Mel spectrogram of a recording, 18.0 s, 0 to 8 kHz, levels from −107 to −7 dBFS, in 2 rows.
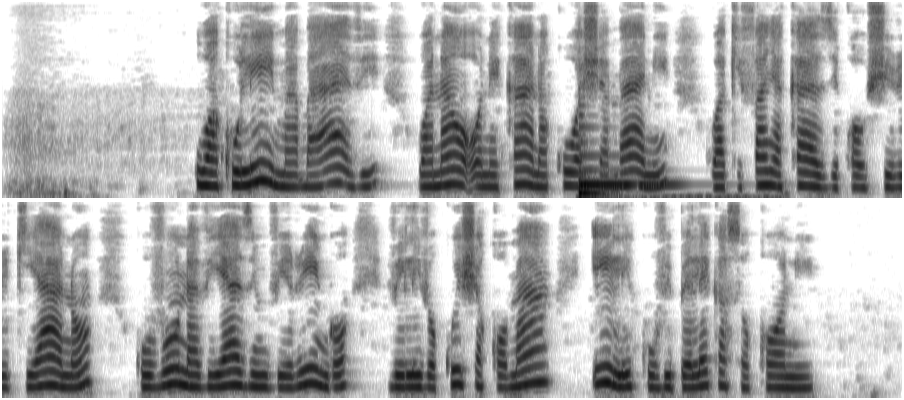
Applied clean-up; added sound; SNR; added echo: classical method log-MMSE.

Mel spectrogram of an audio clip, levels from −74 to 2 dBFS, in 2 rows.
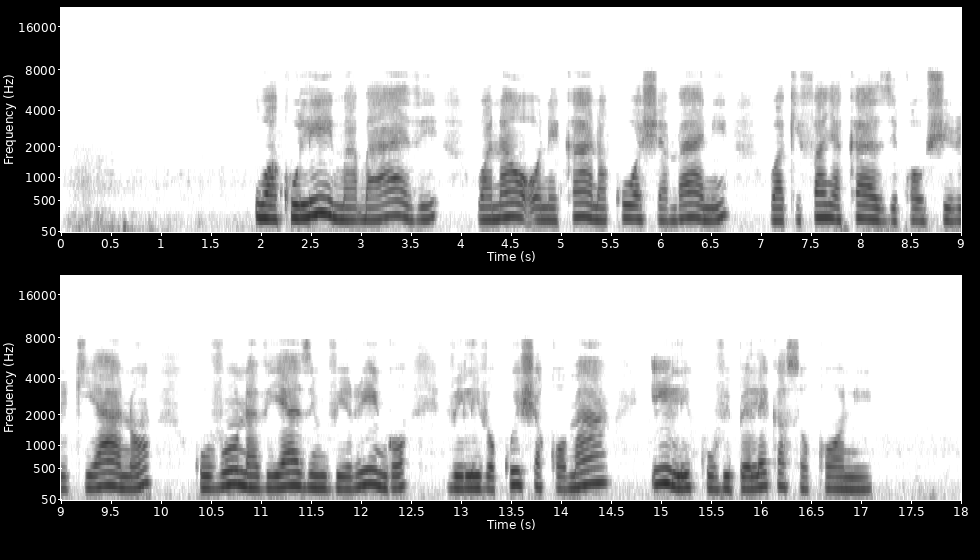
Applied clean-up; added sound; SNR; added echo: none; none; none; none.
